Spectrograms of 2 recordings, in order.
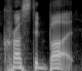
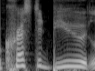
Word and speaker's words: Crested Butte: How do you pronounce it? – Crested Butte. – Crested Butte. I was going to call it Crusted Butt.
